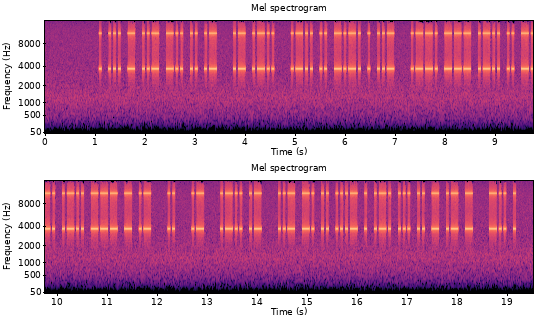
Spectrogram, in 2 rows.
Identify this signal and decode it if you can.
Morse code, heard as a high beeper, machine-sent, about 25 wpm, 3650 Hz. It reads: ESTUDIA AL LICEU POLIGLOTA I A LA UNIVERSITAT DE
